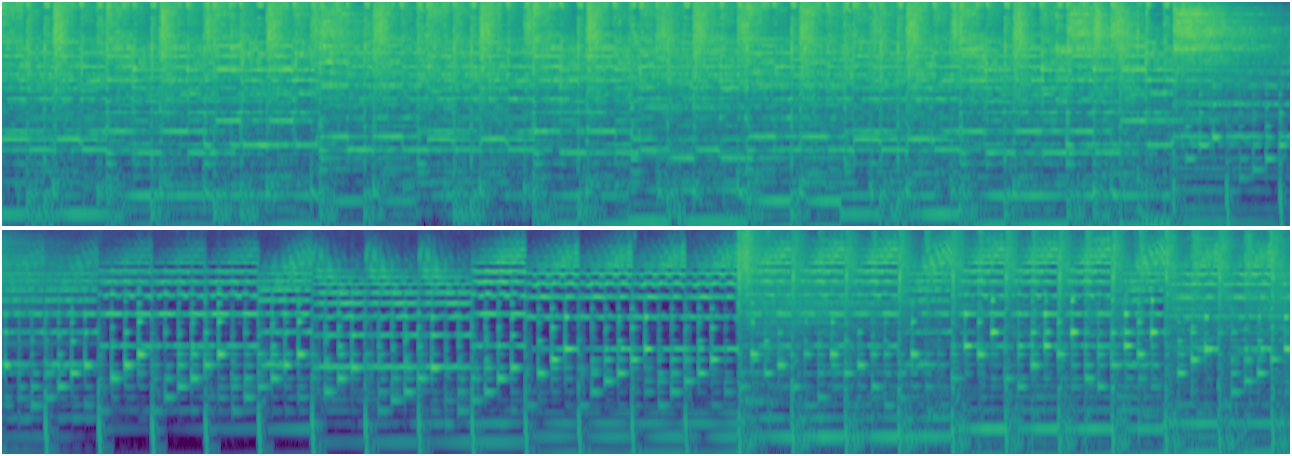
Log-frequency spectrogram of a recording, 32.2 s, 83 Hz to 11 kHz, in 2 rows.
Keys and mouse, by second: 8.8-10.3 drag, 16.0-18.4 drag, 19.6 middle click, 21.0-22.6 drag, 23.4 click, 23.6-25.4 middle drag, 25.8 middle click, 27.7-30.0 middle drag, 30.6 middle click.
